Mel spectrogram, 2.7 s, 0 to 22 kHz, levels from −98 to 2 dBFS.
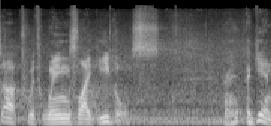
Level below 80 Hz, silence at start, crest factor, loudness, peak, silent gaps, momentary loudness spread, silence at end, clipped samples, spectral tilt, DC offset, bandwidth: -68 dBFS; 0 s; 18 dB; -20 LUFS; -2 dBFS; none; 16 LU; 0 s; under 0.1%; -4.5 dB/octave; under 0.1%; 18 kHz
